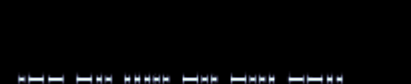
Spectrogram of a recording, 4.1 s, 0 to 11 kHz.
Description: Morse code, heard as a keyed tone, about 25 wpm, 700 Hz. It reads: WD5DBZ
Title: USA Call Signs - 6 Characters - Repeated 2x - 25wpm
